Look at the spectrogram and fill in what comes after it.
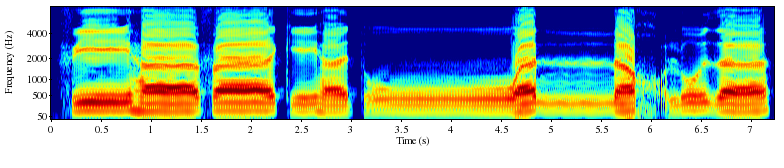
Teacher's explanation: Pada bacaan fiha, maka di sini kedua-duanya ada mad tabi'i. Yang pertama pada lafal fi, yaitu adanya kasrah bertemu dengan ya, kita panjangkan dua harakat fi-nya. Kemudian pada lafal ha ada fathah bertemu alif, maka juga mad tabi'i, panjangnya dua harakat.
